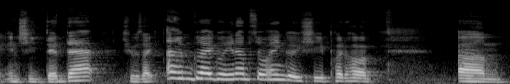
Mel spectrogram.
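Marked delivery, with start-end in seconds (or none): 1.7-3.0 high mock angry brother; little sister mocking his anger, pitched high; sister mimicking him. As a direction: squeak it out like a kid sister teasing. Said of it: "can I do an impression of you?".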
